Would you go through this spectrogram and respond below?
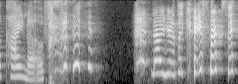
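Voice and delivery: ordinary delivery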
